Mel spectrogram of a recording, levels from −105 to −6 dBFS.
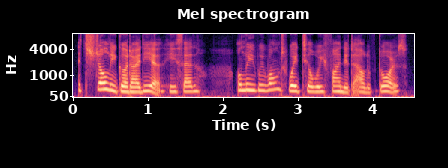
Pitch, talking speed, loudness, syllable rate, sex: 220 Hz, 225 wpm, -18 LUFS, 5.1 syllables/s, female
